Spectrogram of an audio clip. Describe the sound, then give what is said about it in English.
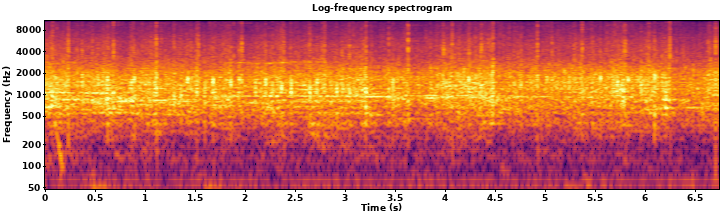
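Sustained applause from a large crowd at the COP climate conference as the Paris Agreement is adopted, a dense, steady wash of many hands clapping at an even loudness throughout, with no voices standing out. “Everything's clapping, all right.”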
